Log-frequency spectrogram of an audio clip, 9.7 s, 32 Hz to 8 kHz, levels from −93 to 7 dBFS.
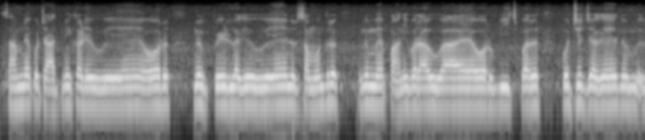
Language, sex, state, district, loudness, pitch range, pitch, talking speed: Hindi, male, Maharashtra, Sindhudurg, -12 LUFS, 125-135 Hz, 130 Hz, 140 wpm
